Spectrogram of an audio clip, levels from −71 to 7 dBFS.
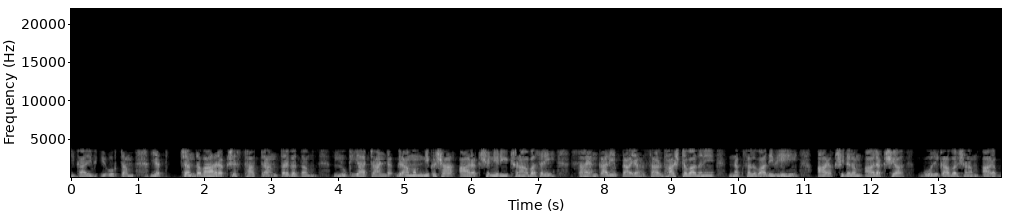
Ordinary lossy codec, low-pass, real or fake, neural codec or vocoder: none; 3.6 kHz; fake; vocoder, 24 kHz, 100 mel bands, Vocos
